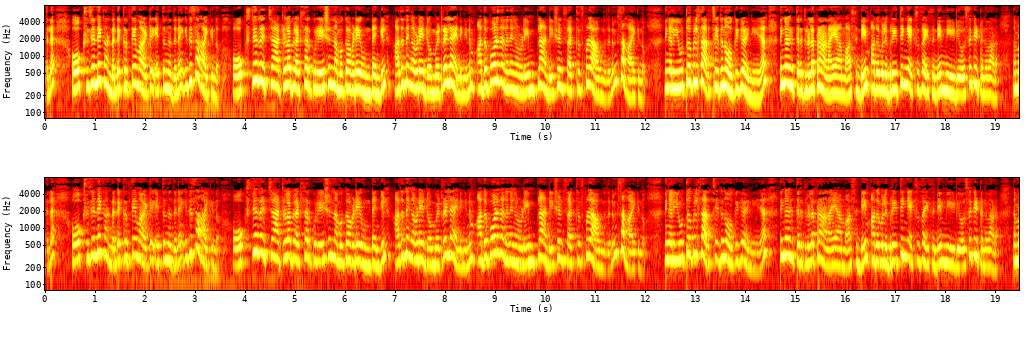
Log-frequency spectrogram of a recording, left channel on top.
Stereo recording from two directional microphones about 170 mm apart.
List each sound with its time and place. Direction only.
0.1 s a woman's voice: 55° left (ahead or behind); by 12.9 s 35° left (ahead or behind)
13.1 s a woman's voice: 75° left (ahead or behind); by 16.3 s 40° left (ahead or behind)
16.5 s a woman's voice: 25° left (ahead or behind)
18.8 s a woman's voice: 20° left (ahead or behind)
